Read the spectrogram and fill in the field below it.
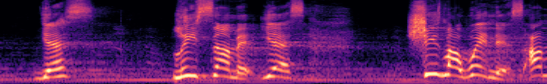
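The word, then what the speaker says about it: Lee's Summit: um is that i say it right yes lee summit yes she's my witness i'm not lying every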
